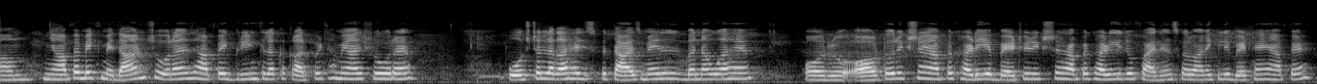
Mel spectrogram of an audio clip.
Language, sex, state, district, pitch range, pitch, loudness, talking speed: Hindi, female, Bihar, Purnia, 230-260 Hz, 250 Hz, -15 LUFS, 235 wpm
